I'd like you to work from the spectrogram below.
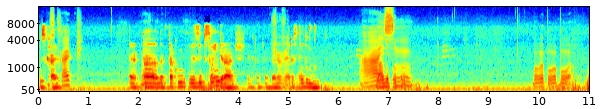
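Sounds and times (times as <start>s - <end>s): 
speech: 0.0s - 0.9s, 1.8s - 5.8s, 6.4s - 7.7s, 9.9s - 10.9s
steady low electrical hum: 0.0s - 10.9s
cat meowing: 8.0s - 8.4s.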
